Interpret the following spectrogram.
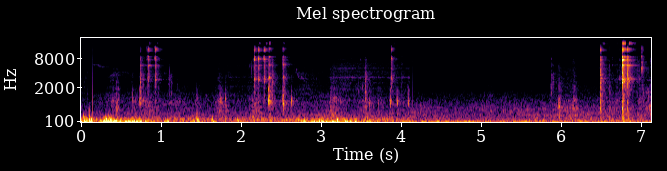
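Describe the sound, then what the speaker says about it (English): A ratchet turns the cam gear on a Honda EK Hatch engine, with bursts of sharp, close clicking and rattling separated by quieter creaks and handling noise. "we're gonna need to turn the cam gear another 90 degrees counterclockwise"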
